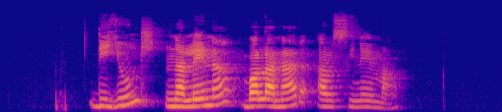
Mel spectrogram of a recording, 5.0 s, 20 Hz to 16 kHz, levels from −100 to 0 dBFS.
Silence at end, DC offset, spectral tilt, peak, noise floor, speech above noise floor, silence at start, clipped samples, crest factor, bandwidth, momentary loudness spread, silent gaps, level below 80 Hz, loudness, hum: 1.05 s; under 0.1%; -4.5 dB/octave; -10 dBFS; -87 dBFS; 57 dB; 0.9 s; under 0.1%; 22 dB; 9.8 kHz; 17 LU; none; -86 dBFS; -28 LUFS; none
